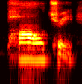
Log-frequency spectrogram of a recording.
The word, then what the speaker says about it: paltry: poultry poultry poultry and then p-a-l-t-r-y Paul tree now this is actually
